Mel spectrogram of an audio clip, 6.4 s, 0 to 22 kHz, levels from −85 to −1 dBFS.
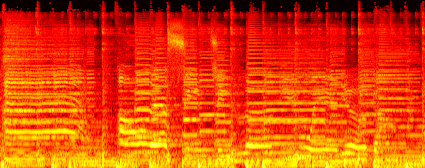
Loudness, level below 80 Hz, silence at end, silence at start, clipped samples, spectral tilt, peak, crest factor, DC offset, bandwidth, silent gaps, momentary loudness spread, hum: -19 LUFS; -28 dBFS; 0 s; 0 s; under 0.1%; -4 dB/octave; -4 dBFS; 16 dB; under 0.1%; over 20 kHz; none; 5 LU; none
